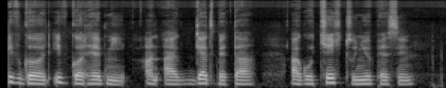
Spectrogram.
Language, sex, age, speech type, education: Nigerian Pidgin, male, 15-29, spontaneous, tertiary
